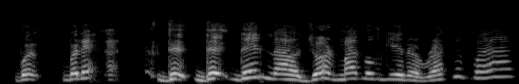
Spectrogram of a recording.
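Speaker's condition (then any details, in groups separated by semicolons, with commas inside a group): Cerebral palsy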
